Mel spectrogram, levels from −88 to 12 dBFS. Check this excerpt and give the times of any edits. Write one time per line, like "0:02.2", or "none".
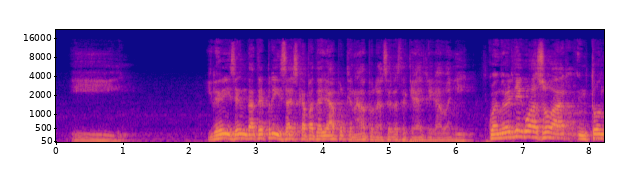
0:02.1
0:06.3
